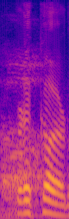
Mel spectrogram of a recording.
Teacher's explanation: When it is verb, it is the second syllable which is stressed, recurred. But when it is a noun, it is the first syllable which is stressed.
